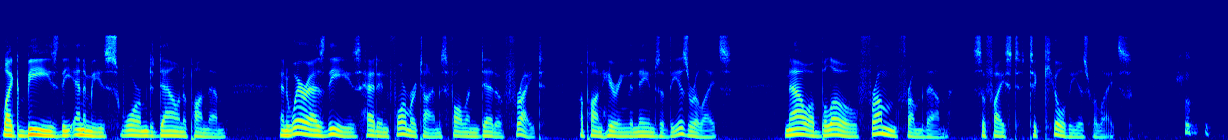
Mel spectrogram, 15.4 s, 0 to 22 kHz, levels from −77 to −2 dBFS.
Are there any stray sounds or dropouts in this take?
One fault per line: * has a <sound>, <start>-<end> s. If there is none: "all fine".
* has a laugh, 14.7-15.2 s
